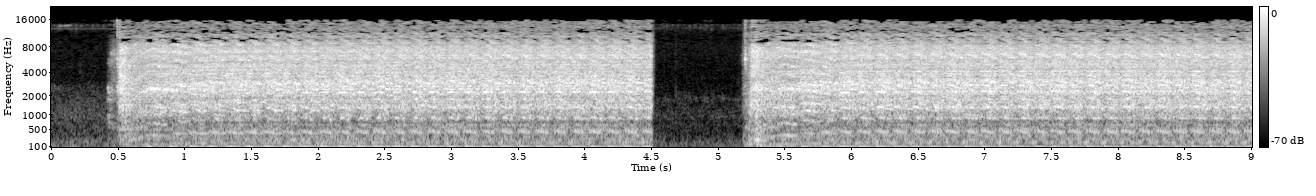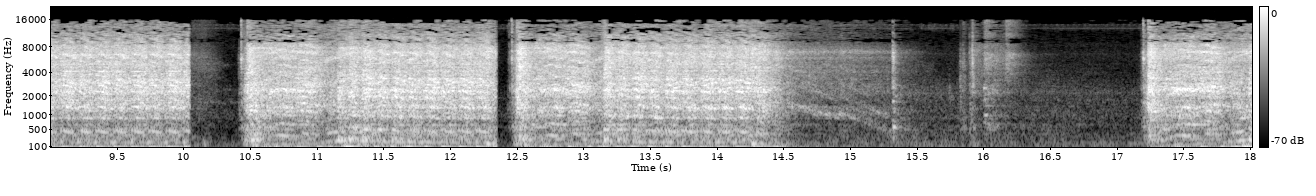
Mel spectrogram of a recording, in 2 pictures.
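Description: Mazda RX-7 FC's 13B rotary engine being cranked by its starter in about five long tries with short pauses between, pulsing evenly but not catching. The battery is running down.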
